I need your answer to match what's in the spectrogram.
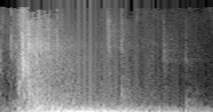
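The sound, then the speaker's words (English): A single heavy door slams shut with a deep, booming thud and a brief rattling decay, loud and alone with no talking. “The door just slammed shut.”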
